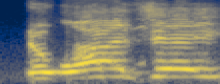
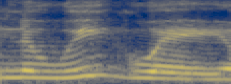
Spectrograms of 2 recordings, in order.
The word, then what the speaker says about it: Nwigwe: I don't know how you pronounce his last name. Nuwaje. Pronounces it Nwigwe or something like that.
